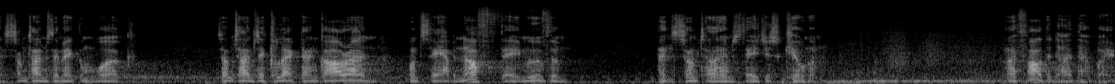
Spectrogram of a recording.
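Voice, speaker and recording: An actor playing a grim alien man who speaks bluntly and urgently about his family, with a gravelly voice. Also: a bass voice, wildly swooping pitch, normal speed, pauses often, pushed and bright, slight background noise, exaggerated voice. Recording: game dialogue over clear music. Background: music.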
